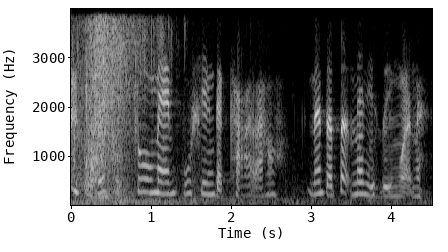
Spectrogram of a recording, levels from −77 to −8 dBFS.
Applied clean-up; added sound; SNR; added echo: none; Water / Splash, splatter; 3 dB; none.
